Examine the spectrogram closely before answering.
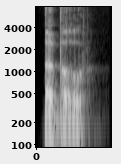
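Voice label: "ible", British English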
